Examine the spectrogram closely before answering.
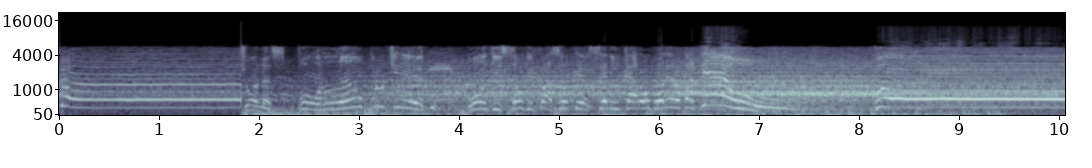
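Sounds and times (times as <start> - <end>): man shouting goal cry: 8.1 - 10.0.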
